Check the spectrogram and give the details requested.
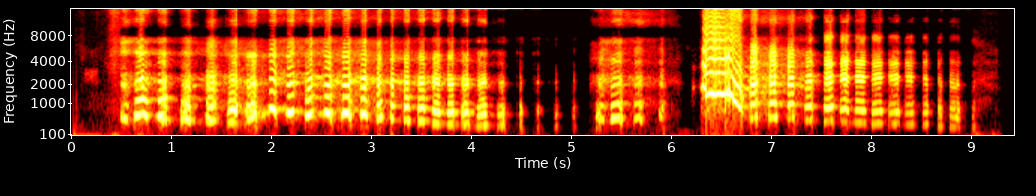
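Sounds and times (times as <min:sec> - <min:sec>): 
child laughing: 0:00.5 - 0:09.1.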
